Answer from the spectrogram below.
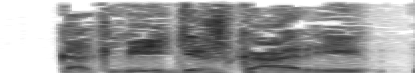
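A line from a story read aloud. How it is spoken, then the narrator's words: Loud, over constant screaming. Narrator (Russian): громко заговорил Дамблдор, перекрикивая несмолкаемые вопли Скрипуна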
